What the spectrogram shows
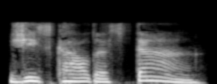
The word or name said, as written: Giscard d'Estaing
